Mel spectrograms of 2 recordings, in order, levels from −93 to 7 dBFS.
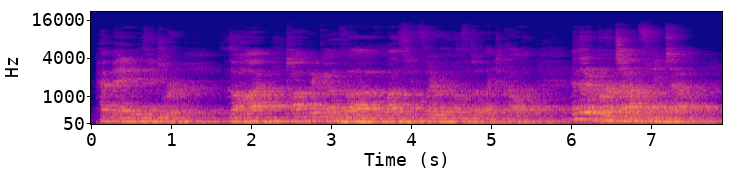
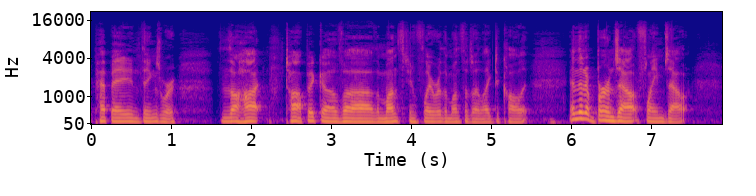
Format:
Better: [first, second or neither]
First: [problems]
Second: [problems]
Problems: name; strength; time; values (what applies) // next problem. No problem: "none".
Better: second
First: off-mic speech; far // room echo; strong; dies away in 2.2 s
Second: none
